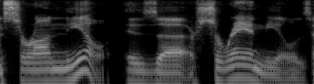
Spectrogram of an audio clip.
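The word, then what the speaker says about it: Siran Neal: And Saran Neil is uh or Saran Neil is how you pronounce it.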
